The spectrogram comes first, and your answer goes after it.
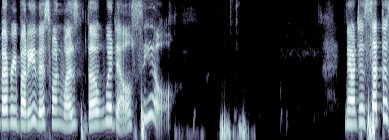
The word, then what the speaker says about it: Weddell: impressive um it was in fact the waddell seal or weddle seal there's actually fun fact no right way to say it so any way you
